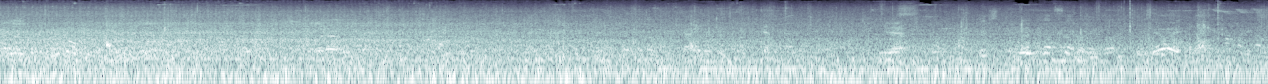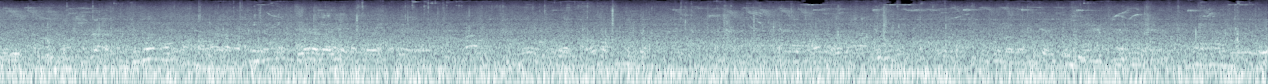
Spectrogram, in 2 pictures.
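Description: Footsteps of a crowd shuffle on pavement.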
